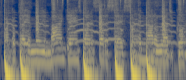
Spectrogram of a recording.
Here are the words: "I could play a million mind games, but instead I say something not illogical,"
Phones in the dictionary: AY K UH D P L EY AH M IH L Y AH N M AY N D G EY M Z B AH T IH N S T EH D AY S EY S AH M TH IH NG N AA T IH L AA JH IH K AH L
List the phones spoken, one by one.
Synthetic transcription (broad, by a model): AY K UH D P L EY AH M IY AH N M AY N G EY M Z B AH T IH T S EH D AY S EY S AH M TH IH NG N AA T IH L AA JH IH K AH L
